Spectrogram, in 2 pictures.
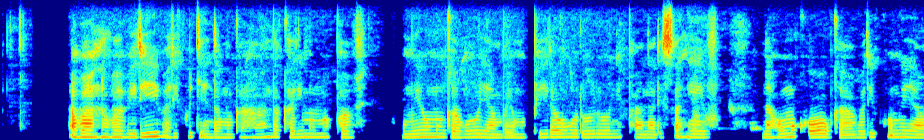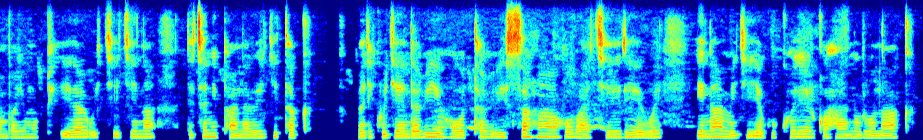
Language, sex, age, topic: Kinyarwanda, female, 18-24, education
